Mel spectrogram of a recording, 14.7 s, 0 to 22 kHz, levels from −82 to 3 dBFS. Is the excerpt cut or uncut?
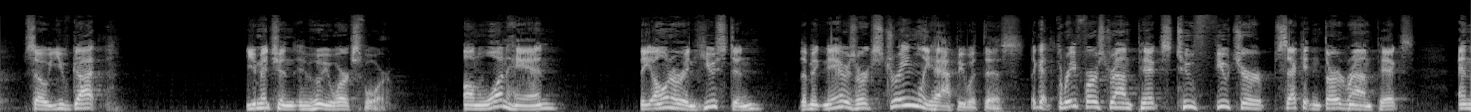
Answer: uncut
